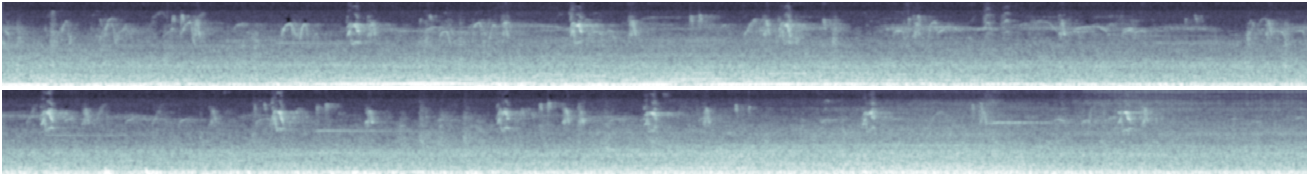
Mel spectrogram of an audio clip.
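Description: Small birds chirping over a low rumble as a blue Odakyu MSE Romance Car electric train pulls away into the distance, with a faint rising hum in the first several seconds.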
